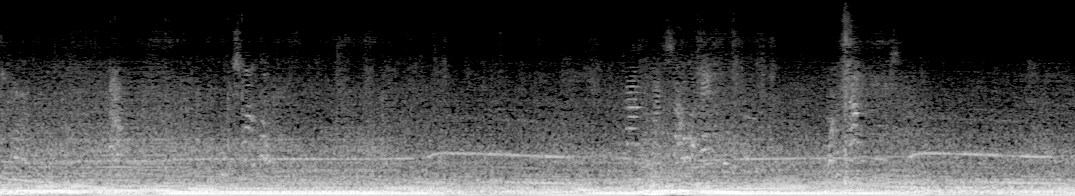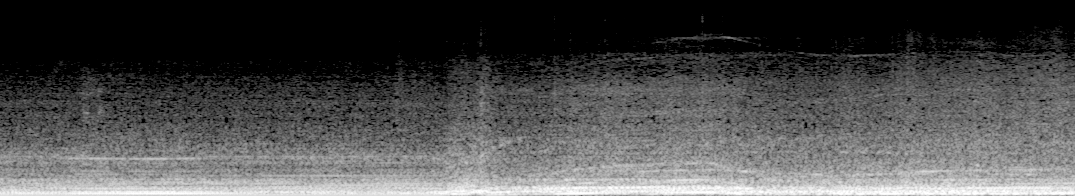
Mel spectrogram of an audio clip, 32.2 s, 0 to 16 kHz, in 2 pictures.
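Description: Cabin sound of a VDL SB200 Wright Pulsar 2 single-deck bus under way: a continuous low engine and road drone with a faint whine that shifts slightly in pitch, and a few short knocks and rattles from the body.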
